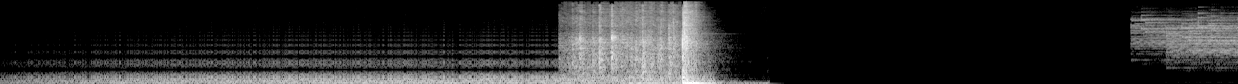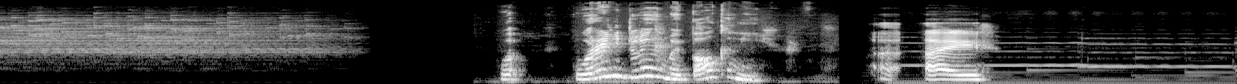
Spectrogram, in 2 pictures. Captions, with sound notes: *door open* w-what are you doing on my balcony?! uh- I..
